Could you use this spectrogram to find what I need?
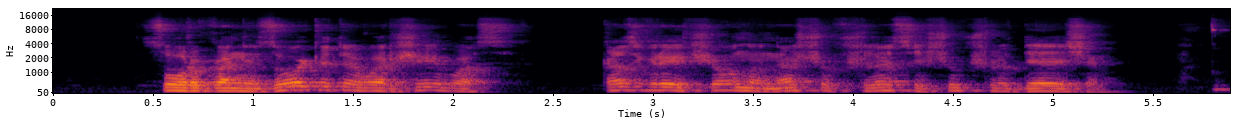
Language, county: Lithuanian, Klaipėda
